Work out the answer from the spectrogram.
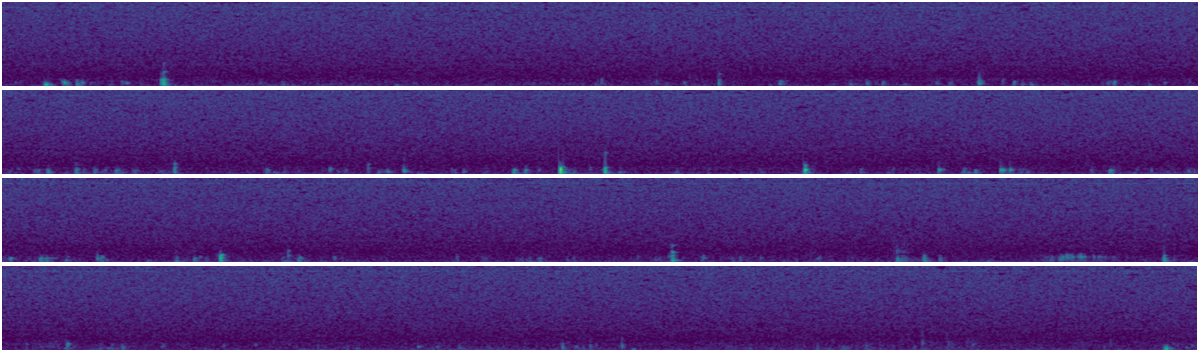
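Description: Quiet, irregular gurgles and short bubbling rumbles from the belly: ordinary stomach growling from gas and fluid moving through the gut.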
